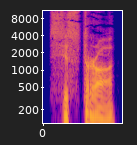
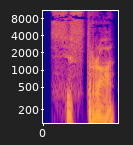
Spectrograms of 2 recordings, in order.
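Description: First: "сестра" as a statement, no rising end; cooled-off realization. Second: "Сестра" with a rising questioning end; cooled-off question. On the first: Demon concedes the kinship, musing "сестра" without a question. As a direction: settle "сестра" down, accepting the fact. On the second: Angry demon suddenly cools, asking "Сестра" with a rise. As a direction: say "Сестра" as if it just sank in, lifting the end. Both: A narrator's reading. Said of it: "Аза внезапно остыла".

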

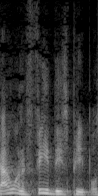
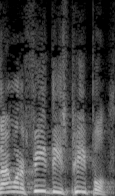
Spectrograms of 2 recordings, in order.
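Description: First: Lower, softer, offhand joke version of the line; casual joking I wanna feed these people; mock picnic take. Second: Said in the usual way. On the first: Shown as a demonstration. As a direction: throw it away like a picnic quip. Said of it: "See, I told you Jesus would be good for a picnic". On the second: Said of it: "Uh, J-, he says".

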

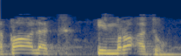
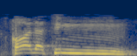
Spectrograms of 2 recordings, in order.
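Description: First: قالت said with a stop on its final ta before امرأة; pausing on the ta. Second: قالت run into أم with a linking kasra on the ta, as qalati-m; linked with kasra. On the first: Teacher to students showing the pause version, slow. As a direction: stop on قالت, then start امرأة fresh. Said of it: "لو وقفت لقلت هكذا". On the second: Teacher to students showing the linked version, slowly. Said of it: "كسرنا التاء". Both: Shown as a demonstration.

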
